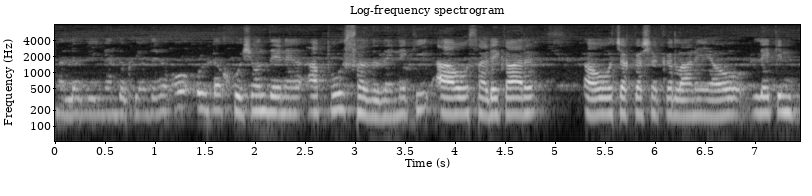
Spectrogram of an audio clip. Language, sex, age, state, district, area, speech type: Dogri, male, 18-30, Jammu and Kashmir, Udhampur, rural, spontaneous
